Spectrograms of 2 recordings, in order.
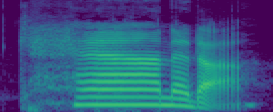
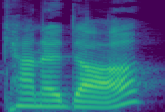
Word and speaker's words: Canada: So it's Canada. It's not Canada. Canada. Sometimes I hear that where the da is really strong. Canada. No. Canada. Okay? That's how you say it, like an American, like a Canadian. Canada. So this da is quite short.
